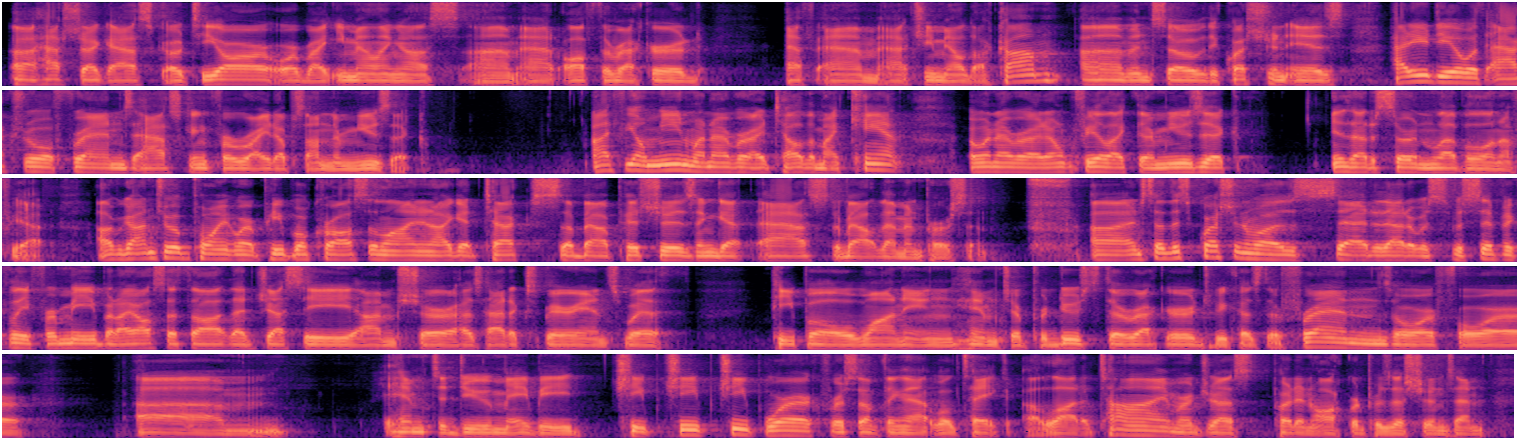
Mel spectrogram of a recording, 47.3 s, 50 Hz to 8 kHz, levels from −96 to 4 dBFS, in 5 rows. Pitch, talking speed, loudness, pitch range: 105 Hz, 185 wpm, -22 LUFS, 95-120 Hz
